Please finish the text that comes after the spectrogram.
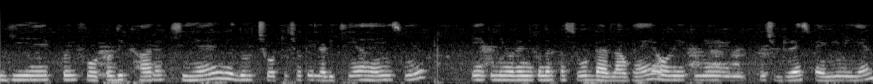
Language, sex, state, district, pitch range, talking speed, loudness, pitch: Hindi, female, Punjab, Fazilka, 195-210 Hz, 205 wpm, -18 LUFS, 200 Hz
